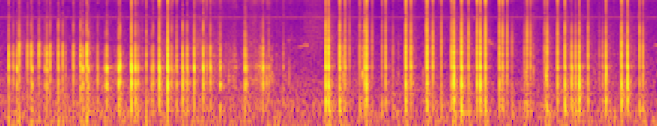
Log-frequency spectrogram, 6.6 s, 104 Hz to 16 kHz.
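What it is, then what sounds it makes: Paperback manga book, fingernail tapping. Long nails tap and scratch the glossy paper front cover of a small, solid paperback manga (No.6 vol. 4) held in both hands. Fast, sharp, bright clicks come in dense bursts with brief scratchy textures, pausing for a quieter stretch around three seconds before resuming.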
